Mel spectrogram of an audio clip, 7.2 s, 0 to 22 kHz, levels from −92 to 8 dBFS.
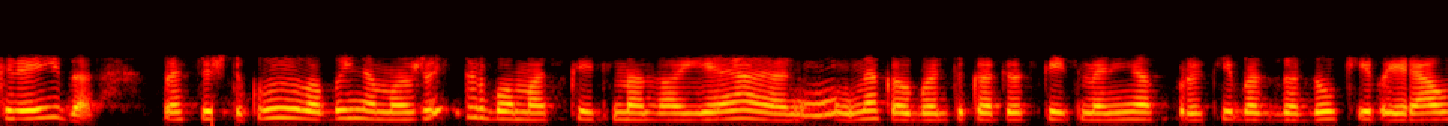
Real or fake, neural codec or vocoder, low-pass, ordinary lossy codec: fake; codec, 16 kHz, 4.8 kbps, FACodec; 3.6 kHz; Opus, 32 kbps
